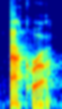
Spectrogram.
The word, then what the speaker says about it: ACRA: It's pronouncing its acronym, ACRA.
